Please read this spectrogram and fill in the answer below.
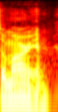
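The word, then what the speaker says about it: Omarion: you're going to have to learn that it's pronounced Omarian Omarian yes is that how the singer said it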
